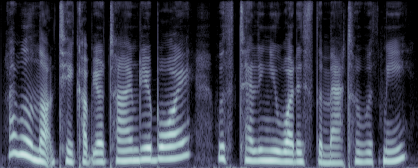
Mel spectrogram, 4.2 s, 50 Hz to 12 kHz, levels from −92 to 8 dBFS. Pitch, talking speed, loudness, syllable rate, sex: 215 Hz, 260 wpm, -15 LUFS, 5.3 syllables/s, female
